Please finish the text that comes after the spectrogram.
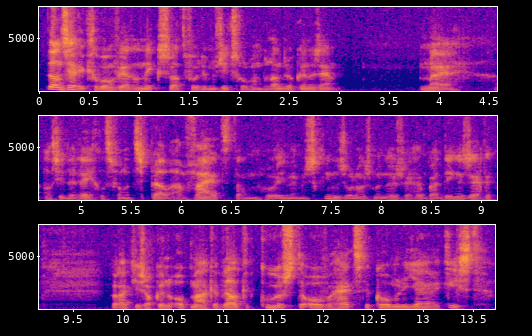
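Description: An actor plays a male town politician in a radio drama. He is smooth and businesslike, with a condescending edge and a needling way of pressing his point. His pitch sits in the middle for a man. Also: fairly even intonation, brisk, a little mellow, lightly acted. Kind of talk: Dutch radio drama dialogue.

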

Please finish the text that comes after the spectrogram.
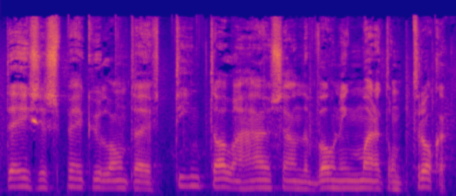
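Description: A man's voice: mid-range voice, fairly even intonation, a little slow, a little hiss or hum, close to an everyday voice. A man acting a shifty, defensive criminal accomplice in a radio drama, with an edgy, streetwise way of talking. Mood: concerned.

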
